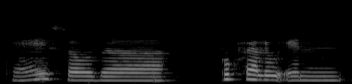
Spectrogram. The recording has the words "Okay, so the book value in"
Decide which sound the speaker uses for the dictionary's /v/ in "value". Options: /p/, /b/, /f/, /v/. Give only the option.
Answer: /f/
